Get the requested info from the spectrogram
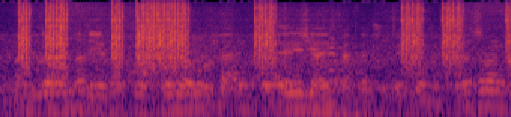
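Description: Camera shutters clicking several times in short, irregular bursts, with men's voices talking underneath.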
